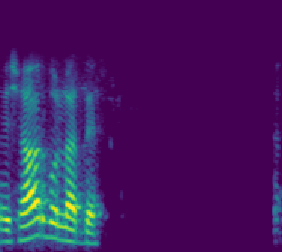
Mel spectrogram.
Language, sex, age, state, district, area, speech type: Dogri, male, 30-45, Jammu and Kashmir, Udhampur, rural, conversation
